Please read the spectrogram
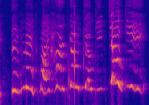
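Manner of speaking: very high, loud squeal of mock adoration; gushing fan squeal. Fan gushing on purpose about Iceland's eyes, high loud squeal. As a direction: squeal it like an over-the-top smitten fan.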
